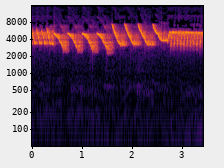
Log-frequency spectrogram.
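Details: Male canary singing to excite females for mating and to train other birds: loud, high sweeping notes falling from high to mid pitch, repeated about three times a second, ending in a steady buzzy trill.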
